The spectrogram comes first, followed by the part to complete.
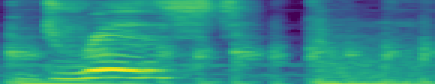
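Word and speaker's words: Drizzt: for different names right this is how i found out things like the word is zach nafion drizzed right and menzo baronson right otherwise i would have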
